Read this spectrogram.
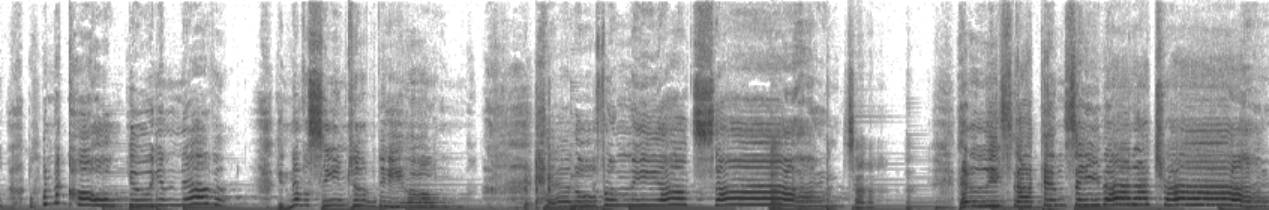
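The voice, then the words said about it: Singing, soprano into falsetto, slightly pitchy. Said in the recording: “He blends so easily from soprano into falsetto. ... A little pitchy there”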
